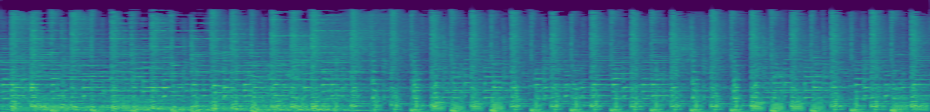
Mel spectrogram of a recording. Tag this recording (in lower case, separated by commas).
music, soundtrack music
